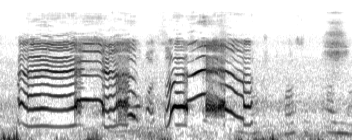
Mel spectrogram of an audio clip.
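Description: Three-month-old baby cooing and squealing: two long, high-pitched happy vocalizations, the first held level for about a second, the second starting about two seconds in and rising in pitch.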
